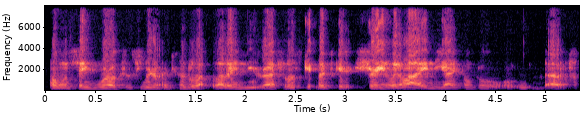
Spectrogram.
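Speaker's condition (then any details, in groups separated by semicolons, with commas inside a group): No condition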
